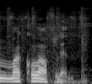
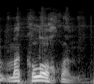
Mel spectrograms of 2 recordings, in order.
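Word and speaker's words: McLaughlin: В начале 60-х, когда молодой гитарист переехал в Лондон, его фамилию все еще произносили по-шотландски – Джон Маклохлан. Но в 69-м году он перебрался в Нью-Йорк. И с тех пор, как он сам с усмешкой говорит, стал Маклафлином. Так произносили его фамилию американцы.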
